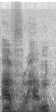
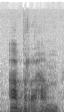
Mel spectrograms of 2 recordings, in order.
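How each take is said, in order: First: The second consonant is pronounced as v. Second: The second consonant is pronounced as b. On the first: This is the other common pronunciation. "not Avraham" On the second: This is an ancient pronunciation. "B, Abraham"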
